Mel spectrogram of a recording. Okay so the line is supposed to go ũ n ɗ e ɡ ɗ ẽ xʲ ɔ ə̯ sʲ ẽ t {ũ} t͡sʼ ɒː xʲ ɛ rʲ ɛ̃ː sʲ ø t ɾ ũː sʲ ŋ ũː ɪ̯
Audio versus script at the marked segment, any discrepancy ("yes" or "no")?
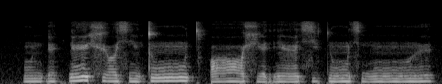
yes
